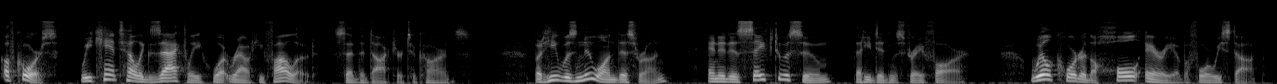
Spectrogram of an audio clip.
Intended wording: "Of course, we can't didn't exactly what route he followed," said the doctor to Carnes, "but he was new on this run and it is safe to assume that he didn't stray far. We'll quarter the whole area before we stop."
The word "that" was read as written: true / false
true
